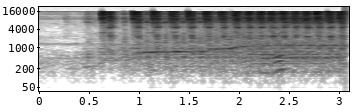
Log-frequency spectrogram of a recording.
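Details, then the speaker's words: Domestic sewing machine during free-motion quilting: rapid stitching clatter with a thin squeal rising in pitch as it speeds up, quite squeaky; owner suspects it needs oil. "Does that need oil? I don't know why it sounds like this. It definitely needs something, because it sounds like I never use it. Quite squeaky."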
